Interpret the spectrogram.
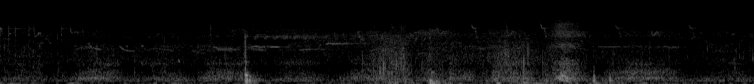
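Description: Light rain falling on the river around an aluminium rowboat, as a faint steady patter, with a few knocks from the boat and some brief high chirps.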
